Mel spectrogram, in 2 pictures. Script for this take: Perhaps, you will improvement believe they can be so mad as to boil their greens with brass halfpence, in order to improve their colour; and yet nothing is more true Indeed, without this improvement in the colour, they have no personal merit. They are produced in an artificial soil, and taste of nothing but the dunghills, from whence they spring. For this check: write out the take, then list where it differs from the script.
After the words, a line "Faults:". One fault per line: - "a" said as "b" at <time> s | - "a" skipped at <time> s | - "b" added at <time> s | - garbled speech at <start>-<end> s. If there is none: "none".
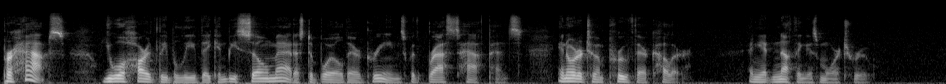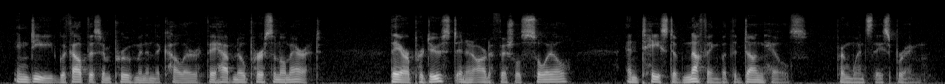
Perhaps, you will hardly believe they can be so mad as to boil their greens with brass halfpence, in order to improve their colour; and yet nothing is more true Indeed, without this improvement in the colour, they have no personal merit. They are produced in an artificial soil, and taste of nothing but the dunghills, from whence they spring.
Faults:
- "improvement" said as "hardly" at 1.3 s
